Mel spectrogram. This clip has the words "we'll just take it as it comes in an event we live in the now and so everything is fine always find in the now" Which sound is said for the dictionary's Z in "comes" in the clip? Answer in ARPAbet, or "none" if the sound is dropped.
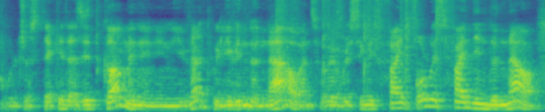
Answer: none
